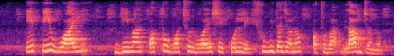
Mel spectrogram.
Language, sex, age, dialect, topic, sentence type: Bengali, female, 31-35, Northern/Varendri, banking, question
